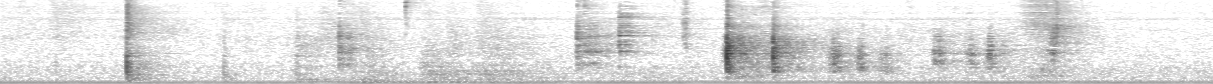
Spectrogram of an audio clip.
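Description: Chopsticks clinking against a stainless steel bowl while rice is mixed in it: one sharp clink about half a second in, a louder pair about three and a half seconds in, then lighter taps.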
